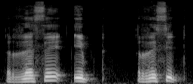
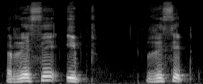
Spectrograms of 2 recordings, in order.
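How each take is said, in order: No difference in how they are said.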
